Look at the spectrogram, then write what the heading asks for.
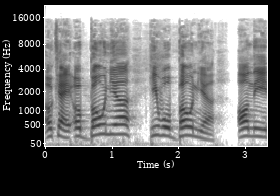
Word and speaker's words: Ogbonnia: Ogbonnia. I knew the G was silent. The G is silent. Okay, Ogbonnia.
